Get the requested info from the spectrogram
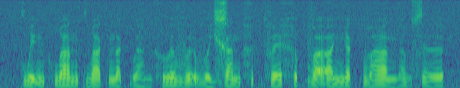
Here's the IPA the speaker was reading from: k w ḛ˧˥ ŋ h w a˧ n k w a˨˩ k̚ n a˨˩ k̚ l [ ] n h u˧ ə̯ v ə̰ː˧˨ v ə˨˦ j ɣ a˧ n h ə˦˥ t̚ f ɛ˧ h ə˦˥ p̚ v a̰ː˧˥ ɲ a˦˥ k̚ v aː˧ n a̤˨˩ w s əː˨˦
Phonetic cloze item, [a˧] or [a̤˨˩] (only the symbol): a̤˨˩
